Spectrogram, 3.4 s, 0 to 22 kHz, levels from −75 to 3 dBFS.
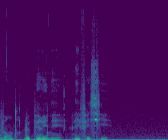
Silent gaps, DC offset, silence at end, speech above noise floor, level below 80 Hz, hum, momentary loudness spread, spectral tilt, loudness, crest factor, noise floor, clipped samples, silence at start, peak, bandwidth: none; 1%; 0.05 s; 21 dB; -50 dBFS; none; 10 LU; -5.5 dB/octave; -34 LUFS; 18 dB; -54 dBFS; under 0.1%; 0 s; -18 dBFS; over 20 kHz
